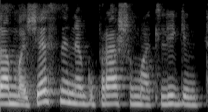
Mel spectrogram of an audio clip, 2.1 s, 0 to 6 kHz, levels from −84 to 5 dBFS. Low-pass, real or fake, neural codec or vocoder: 5.4 kHz; real; none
